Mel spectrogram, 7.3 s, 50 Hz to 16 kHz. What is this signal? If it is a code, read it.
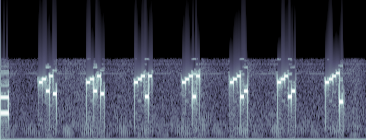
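Five-tone selective call (ZVEI), heard as quick runs of five tones, tones of about 70 ms. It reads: 89504 89504 89030 89030 89035 89035 89001
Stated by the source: Five-tone ZVEI selective call received by SDR, from audio.f85360.feuerwehr-orlamuende.org (Feuerwehr Orlamünde).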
